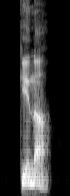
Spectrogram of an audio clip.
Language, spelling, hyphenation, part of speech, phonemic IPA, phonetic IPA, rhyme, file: Bengali, কেনা, কে‧না, verb, /ke.na/, [ˈke.na], -ena, LL-Q9610 (ben)-কেনা.wav
- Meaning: to buy, to purchase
